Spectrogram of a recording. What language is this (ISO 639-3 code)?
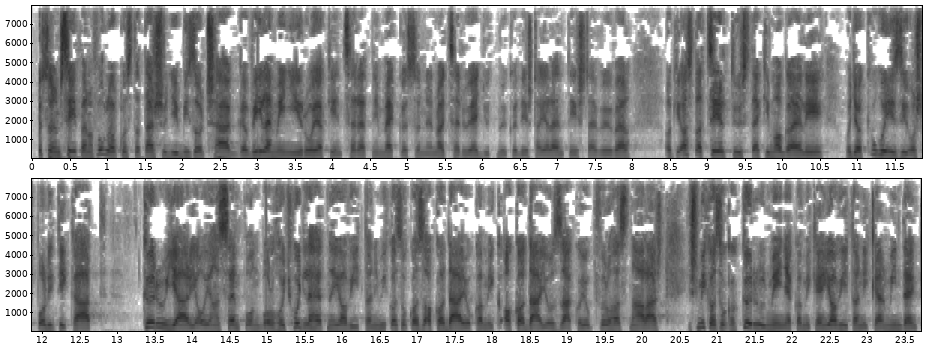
hun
